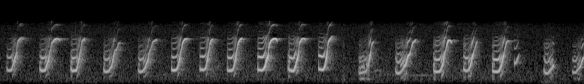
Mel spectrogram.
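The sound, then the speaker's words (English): A pet guinea pig squeaks in a long run of many rapid, high-pitched wheeks. Each call sweeps sharply upward, repeating at a steady, even rhythm, loud and alone. “Guinea pigs are adorable, fun, friendly, and when they talk, they sound like this.”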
